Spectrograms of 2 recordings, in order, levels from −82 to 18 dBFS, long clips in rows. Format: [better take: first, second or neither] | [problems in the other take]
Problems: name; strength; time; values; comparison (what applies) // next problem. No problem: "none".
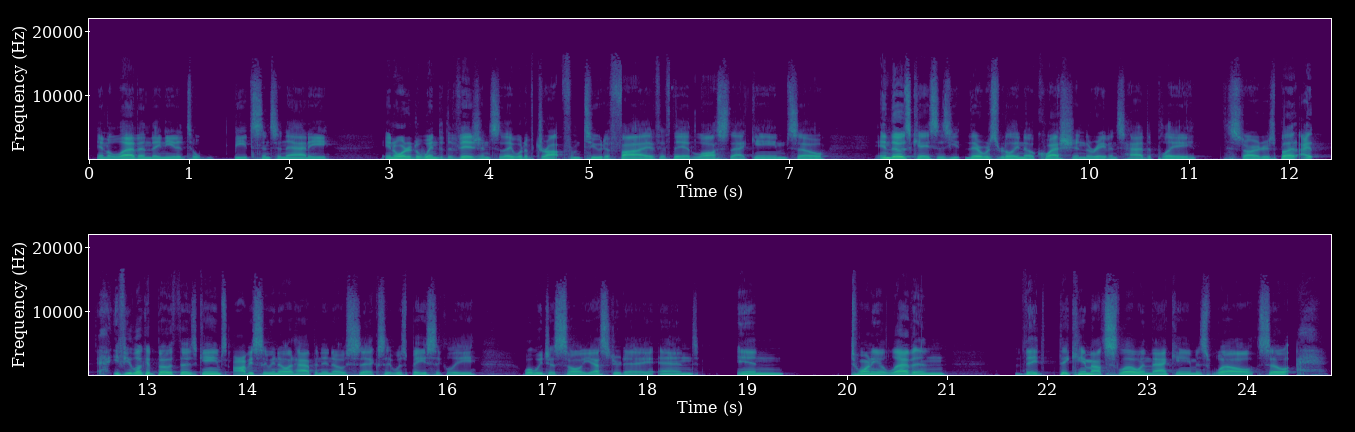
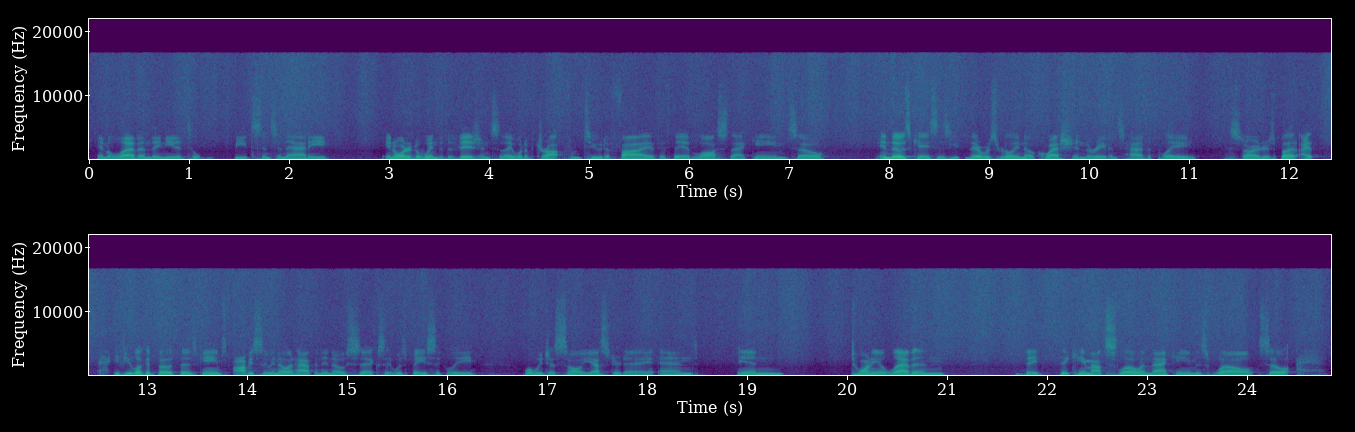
first | hiss; loud; throughout; 9 dB below the speech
